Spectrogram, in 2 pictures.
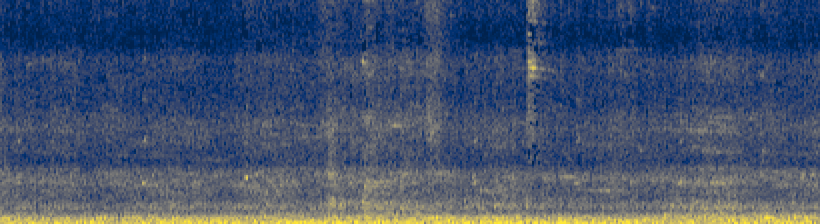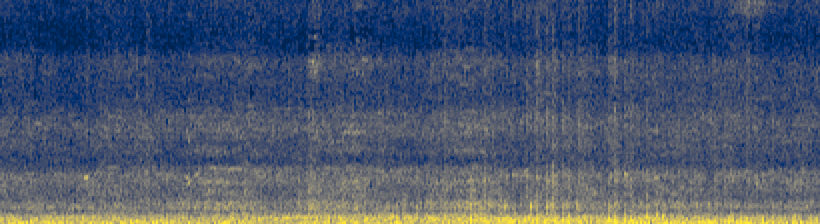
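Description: Double-stack intermodal freight cars rolling past: a steady, loud rumble of steel wheels on rail, with a few sharp clicks a few seconds in.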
